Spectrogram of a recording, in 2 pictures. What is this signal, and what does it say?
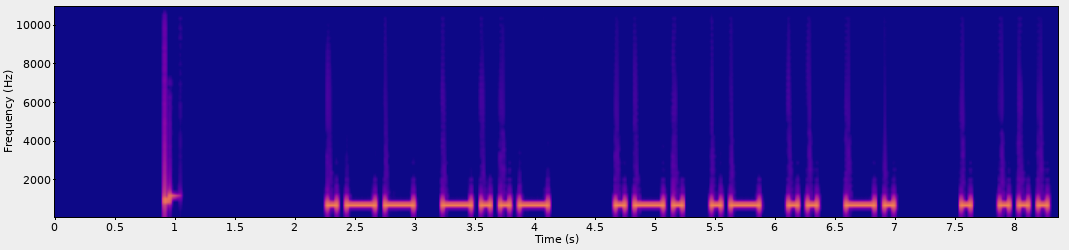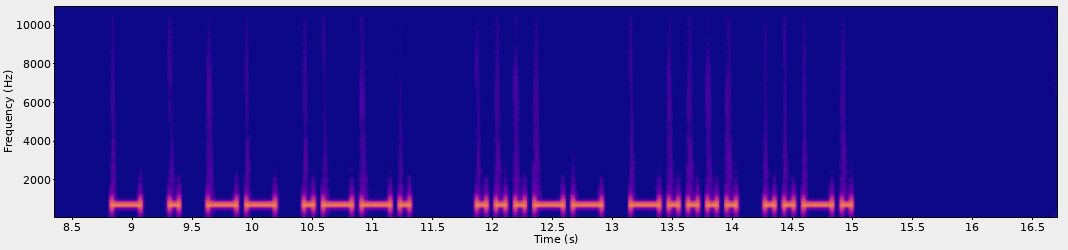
Morse code, heard as a keyed tone, about 15 wpm, 700 Hz. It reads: WX RAIN ES TEMP 36F
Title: Practice QSO - Exchange 2 - Info - 15wpm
